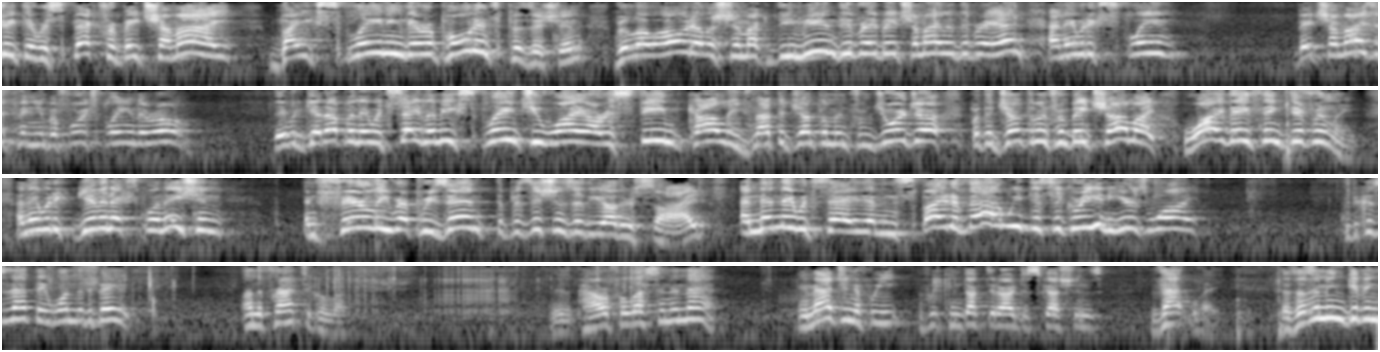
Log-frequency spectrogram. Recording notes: Given at the Synagogue of the Suburban Torah Center in Livingston, NJ.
